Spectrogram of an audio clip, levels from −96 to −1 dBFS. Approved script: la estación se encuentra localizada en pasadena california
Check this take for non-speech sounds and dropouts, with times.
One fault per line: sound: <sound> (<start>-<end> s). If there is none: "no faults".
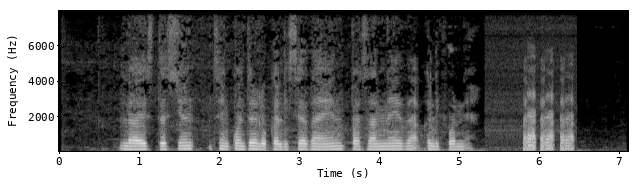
sound: laugh (5.8-6.5 s)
